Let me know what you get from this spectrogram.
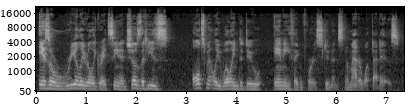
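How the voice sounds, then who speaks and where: A podcast co-host talking casually about pop culture, informally and with swearing, putting animated emphasis on points. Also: medium pitch, moderate pace.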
